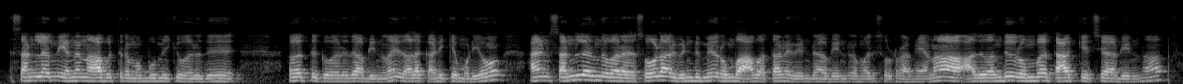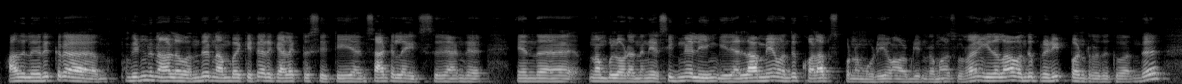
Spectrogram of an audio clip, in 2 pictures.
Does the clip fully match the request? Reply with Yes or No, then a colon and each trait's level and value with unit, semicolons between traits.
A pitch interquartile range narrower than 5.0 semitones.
Yes: average, 3.1 semitones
